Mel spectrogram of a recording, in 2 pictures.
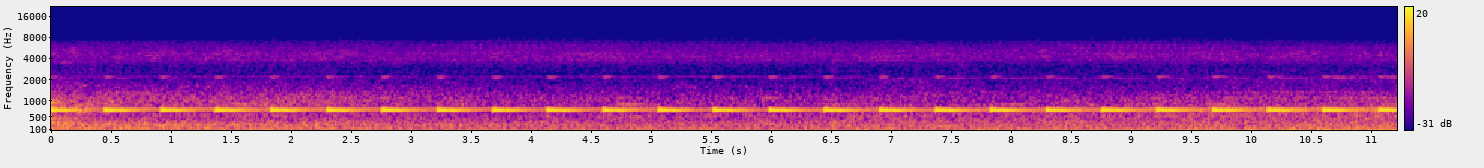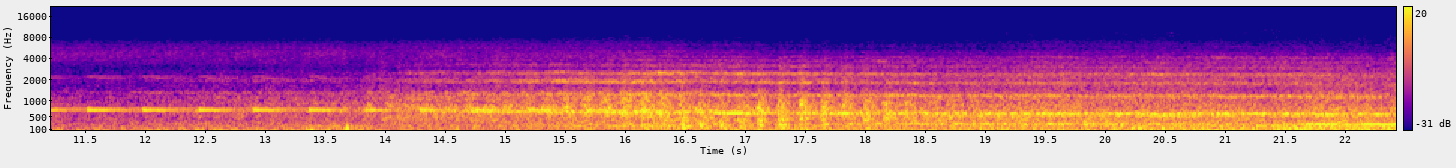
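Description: A warning bell sounds as a single tone pulsing evenly, nearly twice a second, and fades out partway through. Then a Sotetsu electric train arrives and brakes, its motor whine falling slowly in pitch as it grows louder.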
